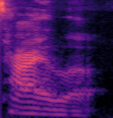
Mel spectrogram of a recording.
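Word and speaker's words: Tyla: Is it Talia. Tyler or is it Talia? Because you've been Talia. saying Talia. It's Tyler.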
